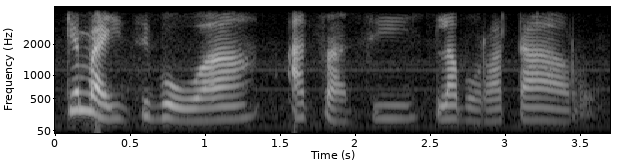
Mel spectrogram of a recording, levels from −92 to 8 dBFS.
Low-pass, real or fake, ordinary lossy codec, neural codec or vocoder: 3.6 kHz; real; none; none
